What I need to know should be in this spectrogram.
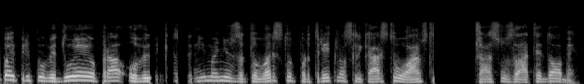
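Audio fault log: throughout: AMR wideband (HD Voice) codec. The speech is plainly rough and raspy, with a hissy, synthetic top end. The codec models everything up to 6.4 kHz as pulses driving a vocal tract filter and fills 6.4 to 7 kHz with shaped noise. The damage heard here fits one of its two lowest modes, around 8.85 kbit/s, where too few bits remain to capture the voice's fine detail.
1.50 to 2.00 s: lost AMR speech frames. The sound stutters and warbles in several short breaks, the longest lasting about 100 ms, with about 260 ms missing in total across roughly 440 ms. It recovers just before "za tovrstno". Radio errors corrupted individual frames, so the decoder filled each gap by repeating the last good pitch and vocal tract settings at falling gain. Speech returns briefly weak and rough after each gap.
4.33 to 4.74 s: lost AMR speech frames. This is a single unbroken gap of about 400 ms. 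The sound drops to near silence within two frames, which is typical of wideband concealment running out of usable history. Speech comes back thin and rough for a moment after 4.74 s while the decoder rebuilds its state from fresh frames.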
